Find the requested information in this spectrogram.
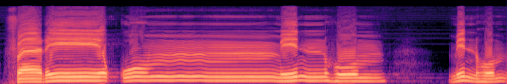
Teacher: disertai dengan gunah disertai dengan penahanan dan memasukkannya ke rongga hidung kita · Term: idgham bhunah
